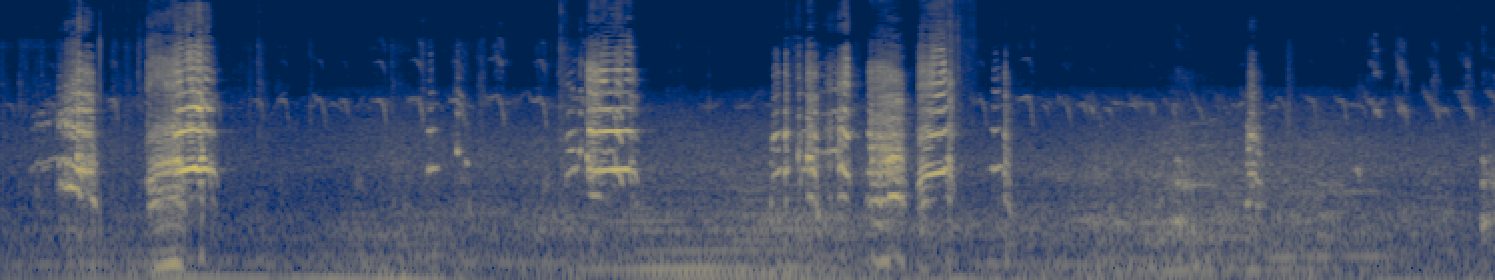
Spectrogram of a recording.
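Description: A large bird honks loudly six times: twice in the first two seconds, once around six seconds, and three times close together around eight to nine and a half seconds. Beneath the honks, peachicks keep up a quick, high peeping.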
